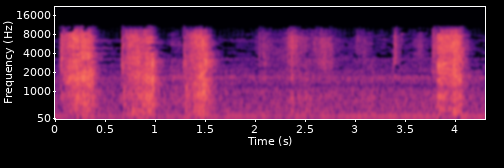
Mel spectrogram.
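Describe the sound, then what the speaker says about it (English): A ruler scrapes salt crystals off a watercolour painting in several rough, rasping strokes, each about half a second long, close and fairly loud over a low steady hum. "I'm just scraping it off."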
